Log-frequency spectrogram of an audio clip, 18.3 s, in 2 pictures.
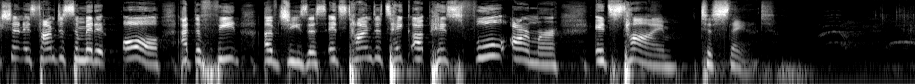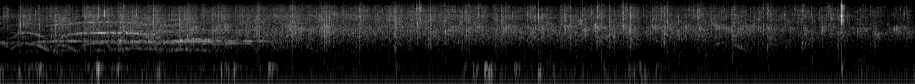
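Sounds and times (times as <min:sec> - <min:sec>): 
speech: 0:00.0 - 0:07.8
audience applause: 0:08.8 - 0:18.2.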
